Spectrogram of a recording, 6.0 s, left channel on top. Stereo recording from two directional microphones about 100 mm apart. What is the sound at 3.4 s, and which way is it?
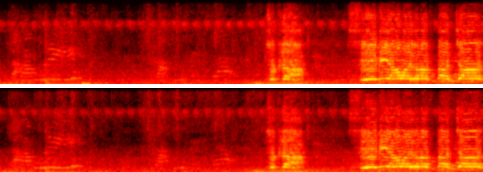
A man's voice, 15° right (ahead or behind).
